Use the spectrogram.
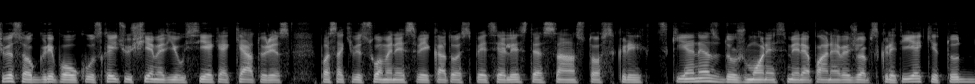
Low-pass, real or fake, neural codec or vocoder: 7.2 kHz; real; none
